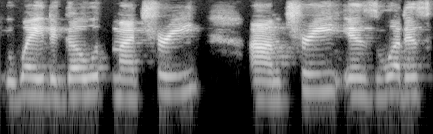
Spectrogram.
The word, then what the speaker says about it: Twi: way it's spelled and it's called tree tree okay tree like light like you're saying the word tree okay tree tree like with a whistle mm-hmm almost wow so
